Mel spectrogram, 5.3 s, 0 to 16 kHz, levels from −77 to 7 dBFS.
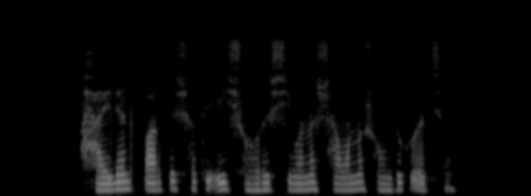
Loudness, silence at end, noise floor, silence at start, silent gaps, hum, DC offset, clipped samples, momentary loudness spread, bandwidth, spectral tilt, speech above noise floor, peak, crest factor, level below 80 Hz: -43 LUFS; 0.75 s; under -90 dBFS; 0.8 s; none; none; under 0.1%; under 0.1%; 9 LU; 7.6 kHz; -6 dB/octave; over 48 dB; -24 dBFS; 20 dB; -82 dBFS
